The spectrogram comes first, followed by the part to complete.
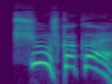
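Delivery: shrill, very high, indignant outburst. Reading fiction aloud, Vovochka answers Tom's remark about the tree; indignant outburst. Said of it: "возмутился Вовочка".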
